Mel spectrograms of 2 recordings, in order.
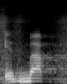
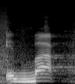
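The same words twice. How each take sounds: The two takes are said the same way.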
